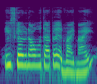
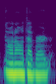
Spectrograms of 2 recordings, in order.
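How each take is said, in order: First: Higher-pitched Australian accent. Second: Said in the usual way. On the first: Shown as a demonstration. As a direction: put on an Aussie accent, voice pitched up. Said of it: "See, that's Australian".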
